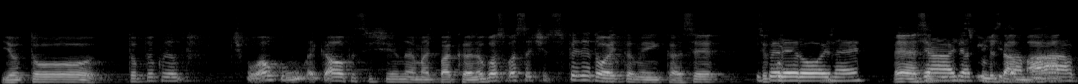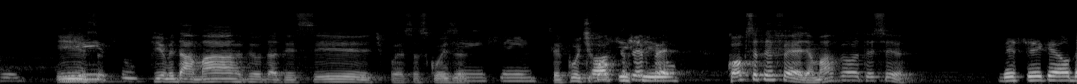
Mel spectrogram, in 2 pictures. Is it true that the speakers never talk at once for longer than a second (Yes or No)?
No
